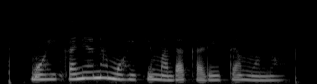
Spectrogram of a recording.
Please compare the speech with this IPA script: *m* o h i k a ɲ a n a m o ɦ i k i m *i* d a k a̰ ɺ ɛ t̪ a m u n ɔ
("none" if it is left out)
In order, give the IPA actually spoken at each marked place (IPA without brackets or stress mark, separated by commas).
m, a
